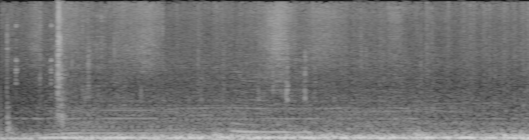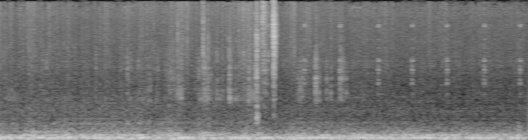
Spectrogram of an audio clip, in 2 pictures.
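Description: Tyres roll on asphalt with a low rumble.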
